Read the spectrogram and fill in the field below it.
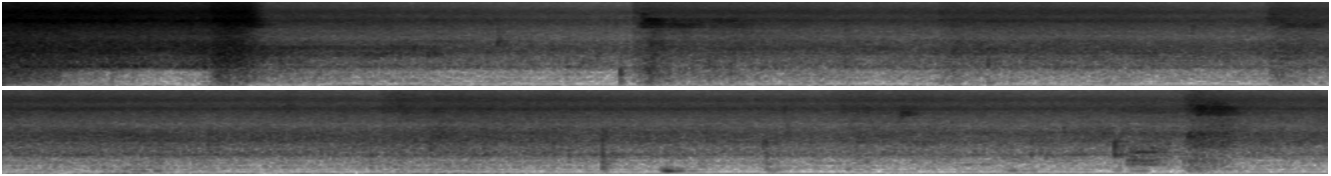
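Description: Turmeric-coated fish, including snakehead, hits hot oil in a wok with a loud initial hiss, then settles into a steady close sizzle and bubbling, with occasional brief clatters.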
